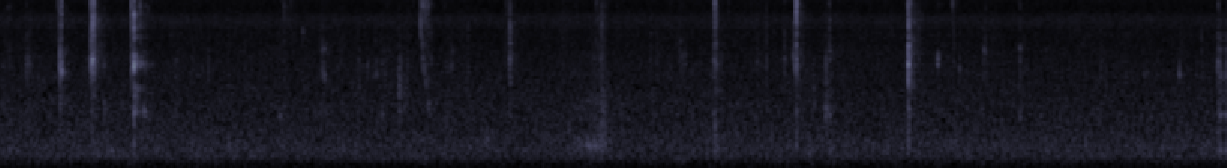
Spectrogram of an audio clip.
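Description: Close-miked eating of soft, cream-filled bread: quiet chewing with scattered wet mouth clicks and smacks, and a soft bite about four seconds in.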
